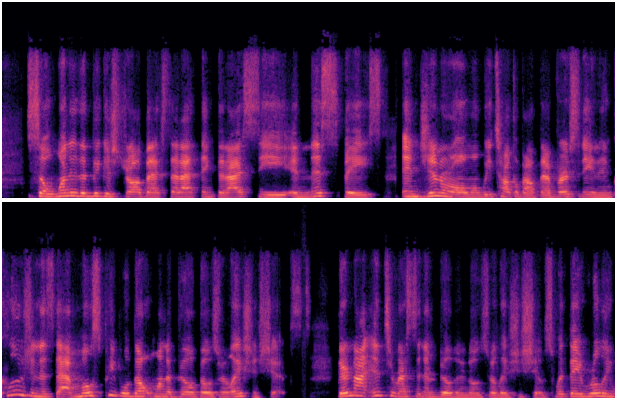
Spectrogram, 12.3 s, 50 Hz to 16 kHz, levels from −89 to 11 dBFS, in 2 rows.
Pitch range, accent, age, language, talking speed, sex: 180-240 Hz, American, 30-49, English, 215 wpm, female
